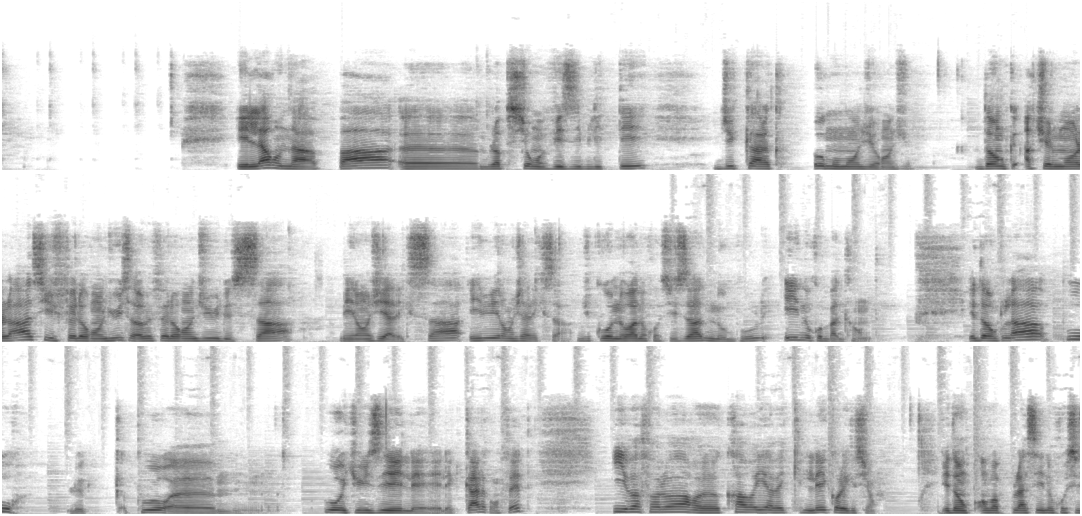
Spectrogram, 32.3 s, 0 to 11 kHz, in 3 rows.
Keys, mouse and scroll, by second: 0.3 click, 0.8 click, 1.6 click, 4.7 click, 13.4 right click, 15.0-16.1 right drag.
